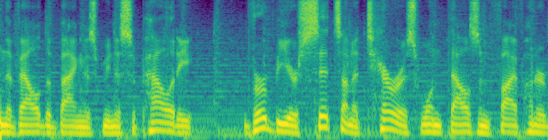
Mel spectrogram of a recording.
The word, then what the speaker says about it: Verbier: to opulent adventures and hit the like button verbier verbier is a village in Southwestern Switzerland known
